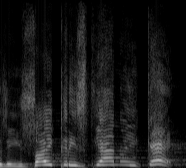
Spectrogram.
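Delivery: high, taunting challenge; mock angry driver. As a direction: taunt him like a hothead driver. (conductor burlón y desafiante, agudo)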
